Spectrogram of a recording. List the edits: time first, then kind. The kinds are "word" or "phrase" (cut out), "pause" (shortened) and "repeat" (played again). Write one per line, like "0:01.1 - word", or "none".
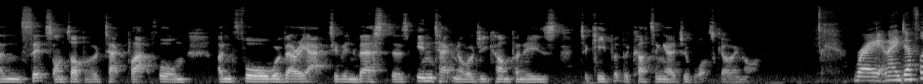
none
